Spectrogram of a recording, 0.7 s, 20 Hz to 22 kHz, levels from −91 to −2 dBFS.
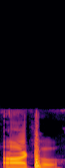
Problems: constant background noise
